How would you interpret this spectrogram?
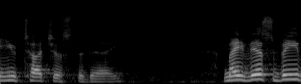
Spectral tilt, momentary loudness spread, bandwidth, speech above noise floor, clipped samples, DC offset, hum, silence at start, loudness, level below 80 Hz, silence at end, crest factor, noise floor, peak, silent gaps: -5.5 dB/octave; 18 LU; 11 kHz; 36 dB; under 0.1%; under 0.1%; none; 0 s; -32 LUFS; -86 dBFS; 0 s; 18 dB; -69 dBFS; -16 dBFS; none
